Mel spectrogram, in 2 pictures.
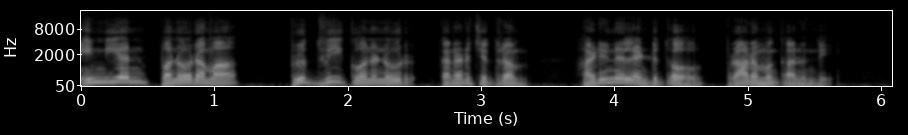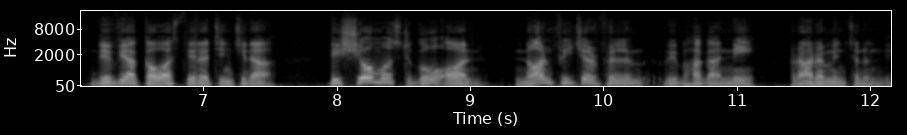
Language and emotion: Telugu, neutral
